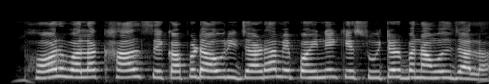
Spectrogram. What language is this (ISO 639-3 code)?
bho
